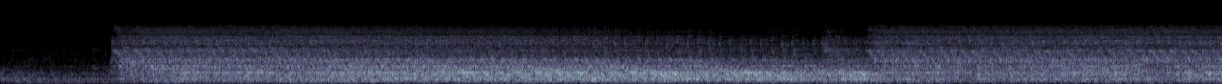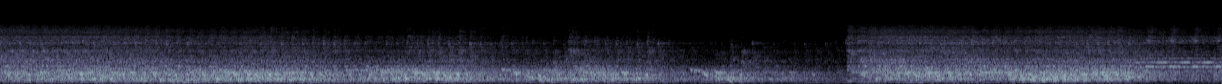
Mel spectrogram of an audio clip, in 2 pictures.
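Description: Disarm violin, an instrument built from decommissioned firearm parts, bowed continuously. It gives a rough, grating tone over a steady held pitch. It starts about a second in and breaks off briefly near the end before resuming.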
